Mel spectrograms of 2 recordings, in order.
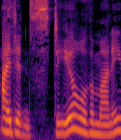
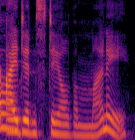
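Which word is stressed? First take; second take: steal; money. First: The word steal is stressed. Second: The word money is stressed. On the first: The money was taken some other way, not stolen. "meaning, well, maybe I borrowed it" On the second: Something other than the money was stolen. "That inflection means, well, I stole something else, not the money"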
